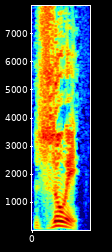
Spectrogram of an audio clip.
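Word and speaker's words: ζωή: sert du même mot que l'on prononce Zoé Z o e Zoé la vie et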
